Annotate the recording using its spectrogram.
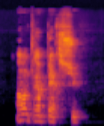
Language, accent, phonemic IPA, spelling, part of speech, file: French, Canada, /ɑ̃.tʁa.pɛʁ.sy/, entraperçu, verb / adjective, LL-Q150 (fra)-entraperçu.wav
- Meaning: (verb) past participle of entrapercevoir; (adjective) glimpsed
